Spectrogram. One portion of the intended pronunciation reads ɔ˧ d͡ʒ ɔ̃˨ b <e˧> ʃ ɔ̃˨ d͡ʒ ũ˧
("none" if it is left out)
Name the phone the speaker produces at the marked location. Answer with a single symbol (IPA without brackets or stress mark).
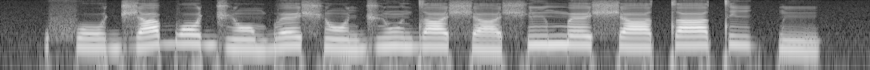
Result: ɛ˧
